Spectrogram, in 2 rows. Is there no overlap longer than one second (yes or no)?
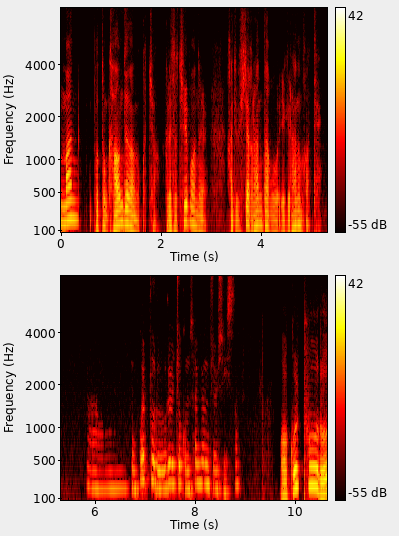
yes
